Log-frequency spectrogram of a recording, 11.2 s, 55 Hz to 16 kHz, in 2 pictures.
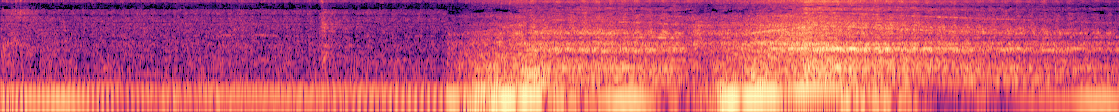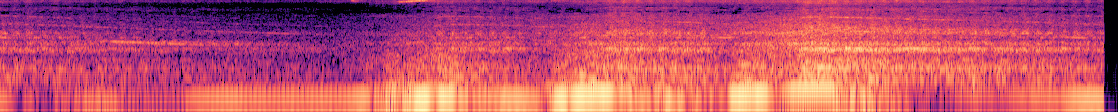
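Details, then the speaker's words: Audi B9/B9.5 S4/S5 with a stage 3 TTE710 turbo, first startup after fitting the 034 Superduper inlet and S34 intake: fires, settles to a steady idle, then quick revs rise and fall cleanly with no rattle or hiss; normal. "Alright, so if y'all stayed this long with me, you're about to hear the first startup on stage 3 on the TT 710. So let's turn it on and make sure nothing leaks."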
